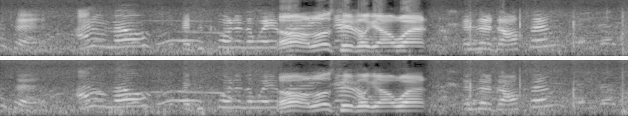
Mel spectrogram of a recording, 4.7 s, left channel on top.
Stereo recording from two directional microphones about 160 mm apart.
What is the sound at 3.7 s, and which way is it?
Speech, 80° right.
